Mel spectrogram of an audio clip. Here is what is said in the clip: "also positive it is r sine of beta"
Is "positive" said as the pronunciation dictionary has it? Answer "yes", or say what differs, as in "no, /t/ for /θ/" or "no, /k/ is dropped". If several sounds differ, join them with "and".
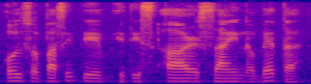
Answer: no, /s/ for /z/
